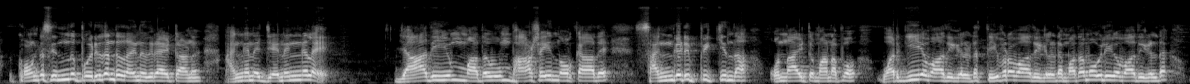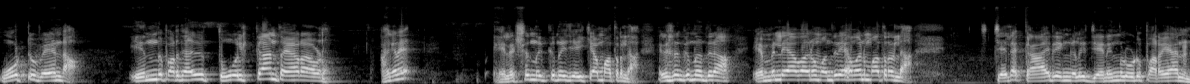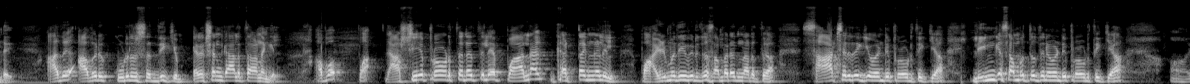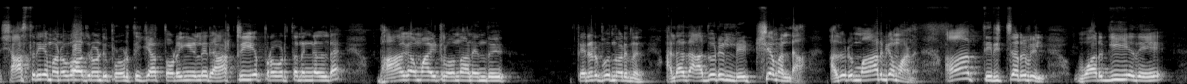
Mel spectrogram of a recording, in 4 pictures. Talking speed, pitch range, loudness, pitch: 105 wpm, 165-205 Hz, -13 LUFS, 185 Hz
